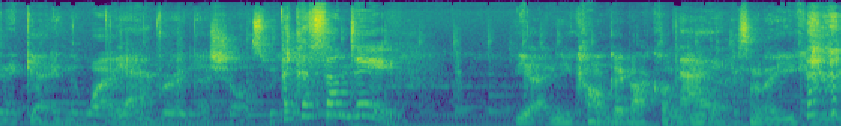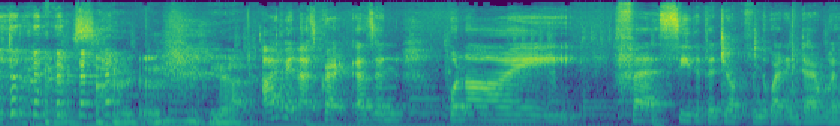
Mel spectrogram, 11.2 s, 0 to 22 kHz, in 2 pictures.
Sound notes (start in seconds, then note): 5.3 laughs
